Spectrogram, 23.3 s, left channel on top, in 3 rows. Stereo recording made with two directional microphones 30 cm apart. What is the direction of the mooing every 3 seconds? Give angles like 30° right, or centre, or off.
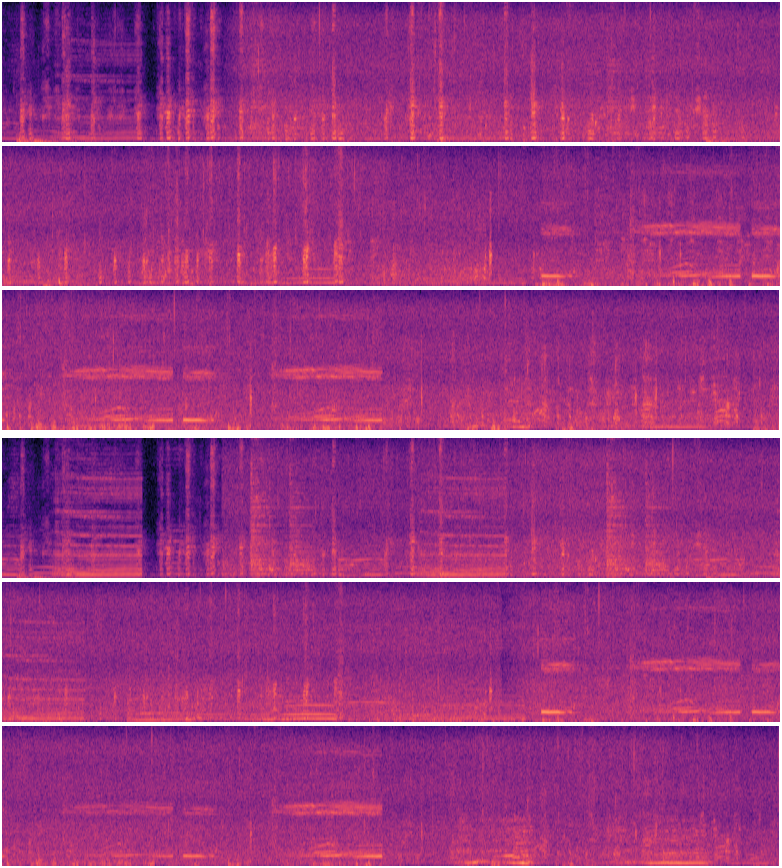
60° right, 60° right, 60° right, 50° right, 20° right, 30° left, 10° right, 50° right.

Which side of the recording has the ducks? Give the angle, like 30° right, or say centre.
30° left.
